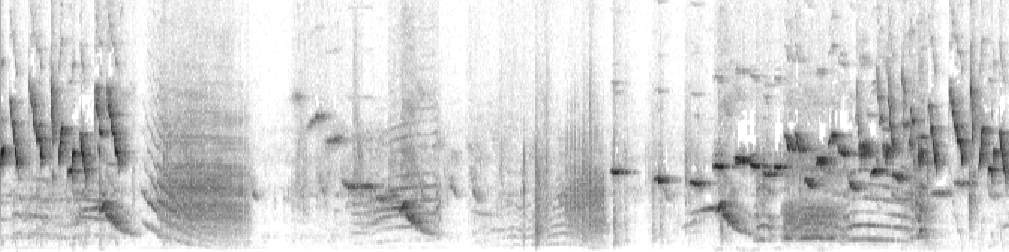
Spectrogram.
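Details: Young Bali white-eye learning to sing in the ngeplong style: varied high chattering notes and downslurred whistles, interrupted by broad rushing bursts and quiet gaps, with some indoor background sounds.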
